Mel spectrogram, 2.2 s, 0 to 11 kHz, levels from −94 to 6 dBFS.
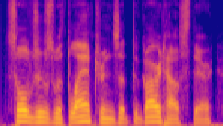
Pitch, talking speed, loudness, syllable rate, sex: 115 Hz, 215 wpm, -16 LUFS, 5.9 syllables/s, male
